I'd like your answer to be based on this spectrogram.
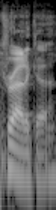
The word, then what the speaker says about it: Karateka: That's how he remade, is it Karateka? Is that how you pronounce it? – Remade Karateka.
